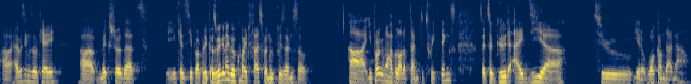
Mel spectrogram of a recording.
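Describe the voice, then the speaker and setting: A man's voice: medium pitch, moderate pace. French guy hosting a webinar, laid back chatty talk, lots of uh and um, jokes around. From France. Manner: chatty, joking, many fillers. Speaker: webinar host. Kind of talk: casual live webinar chat.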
